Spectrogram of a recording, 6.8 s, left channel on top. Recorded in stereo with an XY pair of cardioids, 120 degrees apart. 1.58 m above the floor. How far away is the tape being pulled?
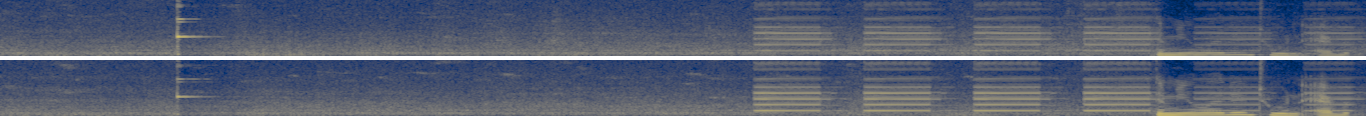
No tape being pulled in this recording.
